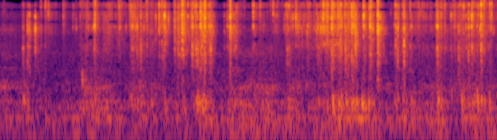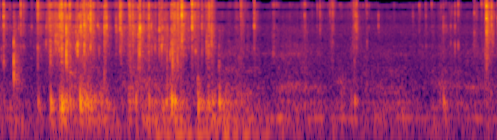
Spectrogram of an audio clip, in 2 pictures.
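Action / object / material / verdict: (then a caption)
scrape / bar of soap cut with a blade / soap / none. A box-cutter blade pops small cubes off a solid green bar of dried soap that has been scored in a grid pattern and is held in the palm. The result is a steady, irregular run of short, dry clicks and crisp snaps with a bright edge, over a soft low rustle. No count is given because the hits run together.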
